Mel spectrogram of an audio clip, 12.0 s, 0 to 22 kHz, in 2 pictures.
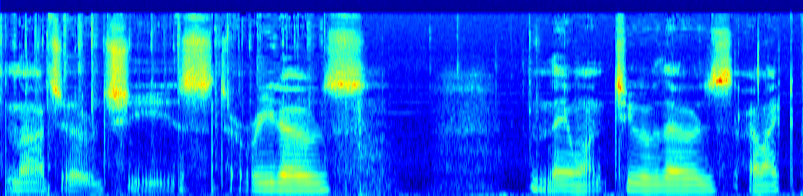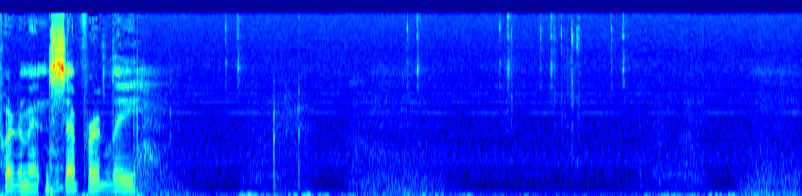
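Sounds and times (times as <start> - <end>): keyboard typing: 0.0 - 2.6, 9.8 - 10.8
low steady hum: 0.0 - 12.0
computer mouse clicks: 9.0 - 10.8.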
